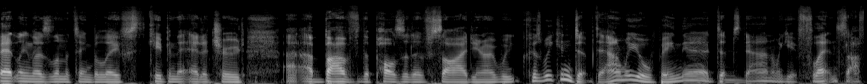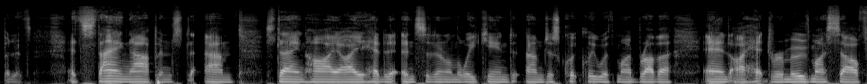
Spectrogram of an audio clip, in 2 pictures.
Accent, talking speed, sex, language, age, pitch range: Australian, 215 wpm, male, English, 20-39, 115-145 Hz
